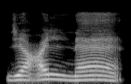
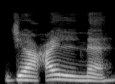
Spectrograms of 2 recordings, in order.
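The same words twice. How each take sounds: First: The final vowel is drawn out and lengthened. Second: The final vowel is short, held one count. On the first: We made. "if I just increase the fatha slightly" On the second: The women made. "It's just one count and you stop there"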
